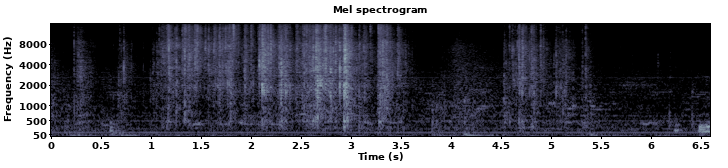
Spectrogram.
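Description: Cardboard packs rustle and tear open.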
